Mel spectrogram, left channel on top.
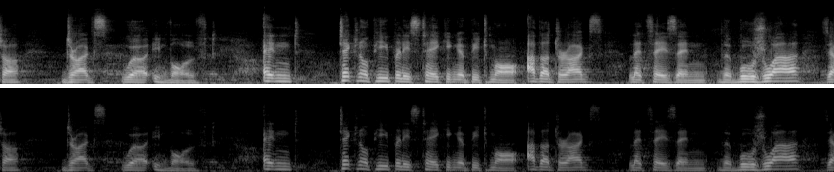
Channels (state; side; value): quieter; right; 16.2 dB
